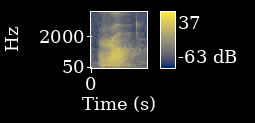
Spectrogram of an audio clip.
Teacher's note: जुबान जो है ऊपर के दांतों के अंदर की तरफ लग रही है। यानी कि मसूड़ों के हार्ड जो एरिया है सख्त पैेट जो है उसको लग रही है।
